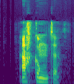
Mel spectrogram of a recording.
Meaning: archon
- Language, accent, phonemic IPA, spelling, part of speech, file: French, France, /aʁ.kɔ̃t/, archonte, noun, LL-Q150 (fra)-archonte.wav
